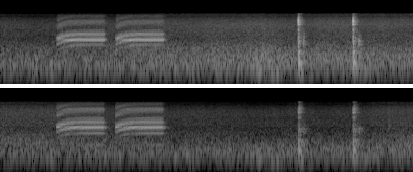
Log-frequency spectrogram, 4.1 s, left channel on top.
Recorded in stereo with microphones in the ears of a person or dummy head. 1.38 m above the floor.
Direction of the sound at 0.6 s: 30° right (ahead or behind).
